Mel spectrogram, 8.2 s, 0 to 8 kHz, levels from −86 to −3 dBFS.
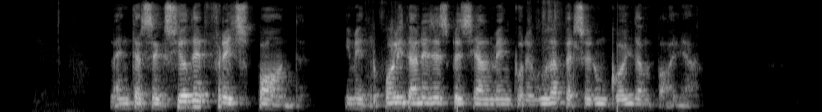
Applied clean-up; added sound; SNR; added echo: neural separator model SepFormer DNS4.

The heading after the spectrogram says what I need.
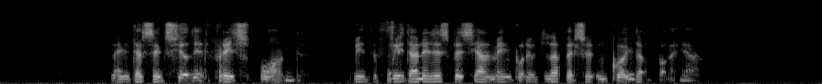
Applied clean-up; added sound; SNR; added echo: neural diffusion model UNIVERSE++.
